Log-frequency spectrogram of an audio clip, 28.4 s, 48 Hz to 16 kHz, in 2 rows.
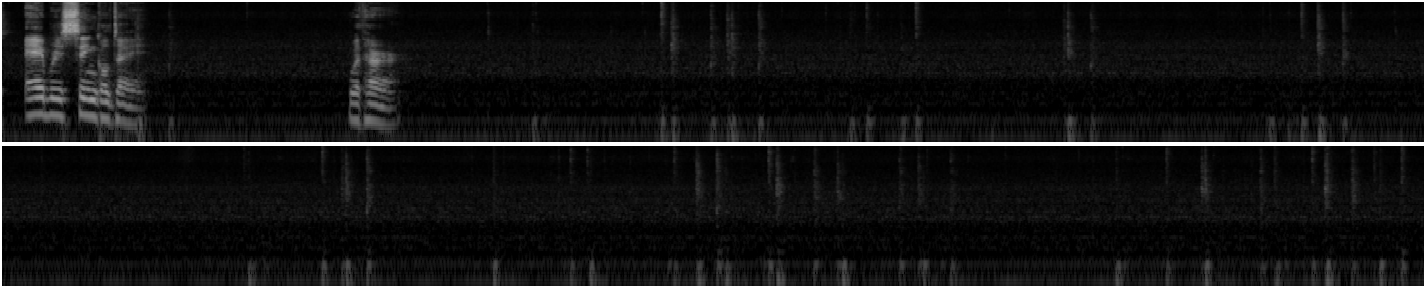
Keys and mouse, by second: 17.6-19.9 drag, 22.7 drag, 23.2-23.5 drag, 24.2-28.4 drag.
